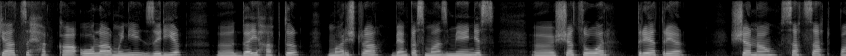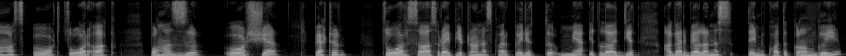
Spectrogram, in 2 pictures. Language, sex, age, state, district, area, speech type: Kashmiri, female, 30-45, Jammu and Kashmir, Baramulla, rural, read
